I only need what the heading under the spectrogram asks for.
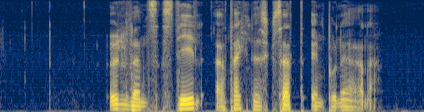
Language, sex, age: Norwegian, male, 19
